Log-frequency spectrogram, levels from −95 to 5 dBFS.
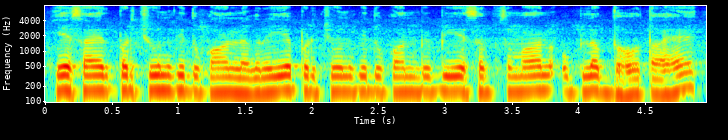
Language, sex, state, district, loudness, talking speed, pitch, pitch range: Hindi, male, Uttar Pradesh, Saharanpur, -16 LUFS, 230 wpm, 155 Hz, 150-165 Hz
